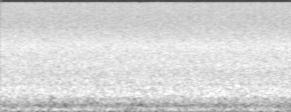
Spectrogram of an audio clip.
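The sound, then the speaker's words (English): A steady, soft wash of flowing water from a distant river among thick trees under a blue sky, with wild ferns and sunlight, continuous and even throughout, with no voices or other distinct sounds. “The river a little further away, and all of these thick trees under the blue sky.”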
